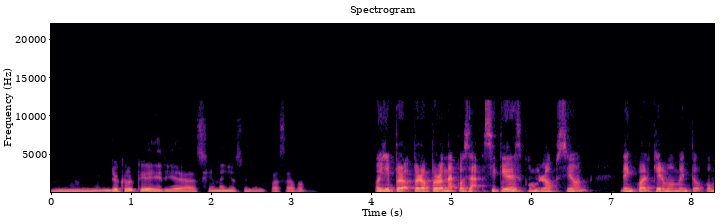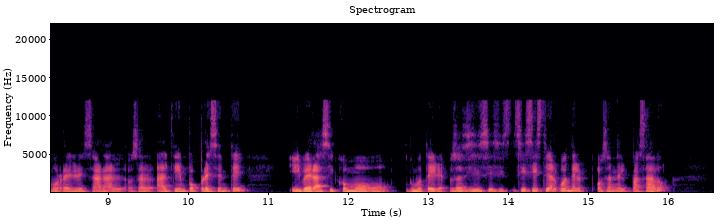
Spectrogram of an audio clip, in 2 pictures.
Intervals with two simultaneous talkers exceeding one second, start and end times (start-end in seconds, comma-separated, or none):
none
